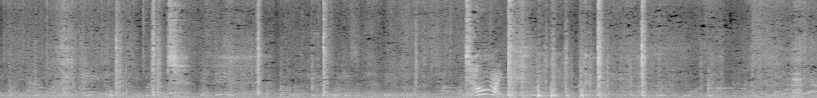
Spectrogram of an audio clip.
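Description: Spatula clicking and scraping against a frying pan as a frying egg is worked loose, with sharp irregular clicks throughout and a steady low hum underneath.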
